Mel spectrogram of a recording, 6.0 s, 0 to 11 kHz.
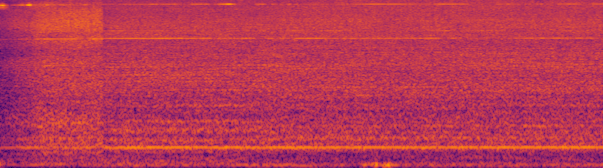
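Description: Progen 9720 HG electric concrete core drill switched on and running free with its core bit spinning in the air, not cutting. The motor runs at a steady speed: an even, loud hum with one steady tone in it.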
